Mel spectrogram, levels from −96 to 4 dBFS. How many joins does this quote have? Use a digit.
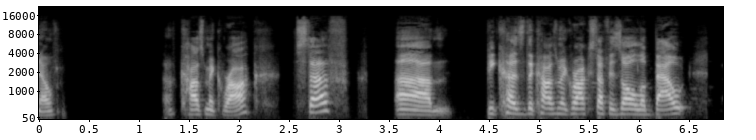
0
